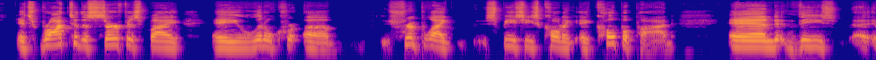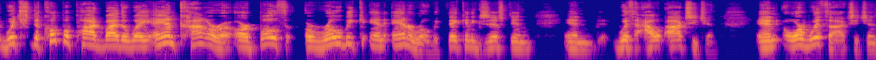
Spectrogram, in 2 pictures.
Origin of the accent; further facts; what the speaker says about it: Kentucky, United States; I grew up in Kentucky, uh, lived here most of my life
